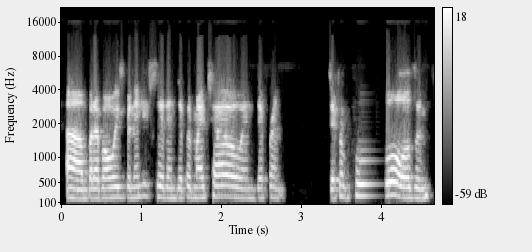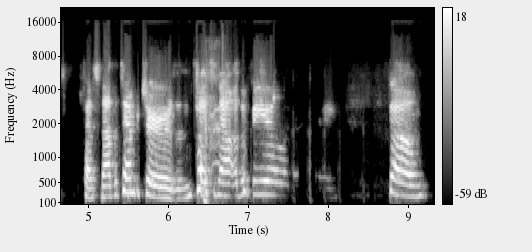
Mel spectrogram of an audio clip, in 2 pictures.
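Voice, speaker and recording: Bright-voiced chatty young woman. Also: medium pitch, brisk, low-quality recording. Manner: chatty, upbeat, laughs often. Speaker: guest, singer. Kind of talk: casual conversation.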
